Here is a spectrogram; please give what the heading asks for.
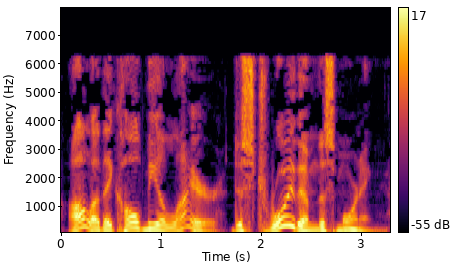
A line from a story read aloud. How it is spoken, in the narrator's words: he cried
